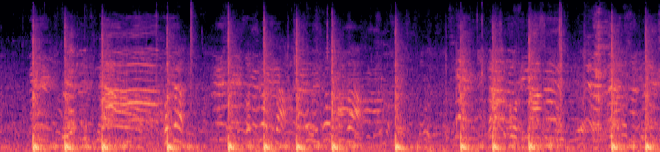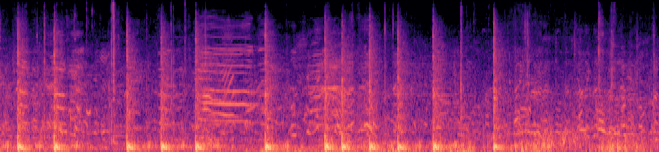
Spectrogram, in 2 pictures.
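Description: A drum beaten in a steady rhythm about twice a second, with voices chanting or singing over it, typical of football supporters drumming in the stands.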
